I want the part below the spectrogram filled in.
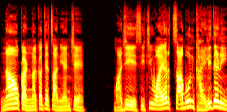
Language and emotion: Goan Konkani, angry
